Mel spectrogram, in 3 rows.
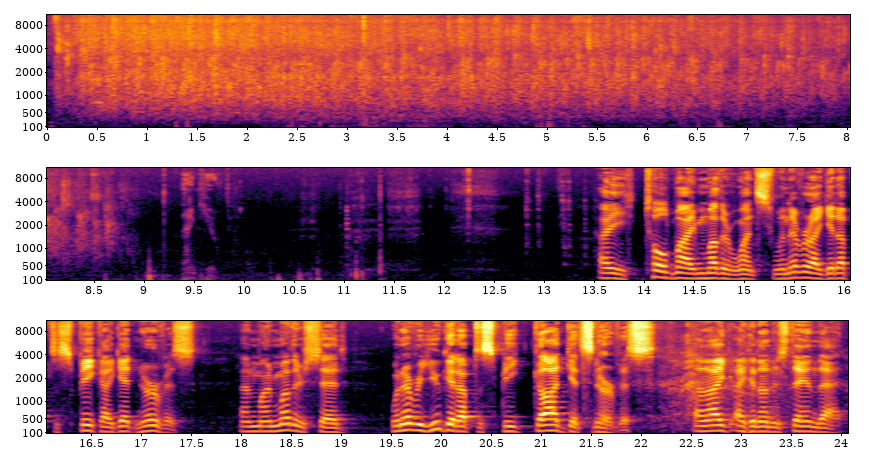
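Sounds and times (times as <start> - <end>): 
Crosslands audience applause welcoming speaker Tony Campolo: 0.0 - 9.0
speech: 13.6 - 24.0
laughter: 22.1 - 24.0.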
